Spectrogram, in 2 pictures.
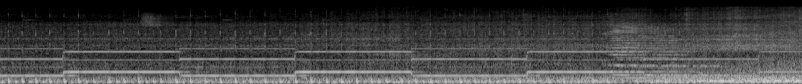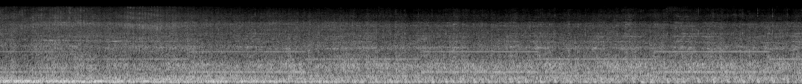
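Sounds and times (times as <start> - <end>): two-tone crossing warning signal: 0.0 - 16.0
passenger train rumbling: 4.6 - 16.0.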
